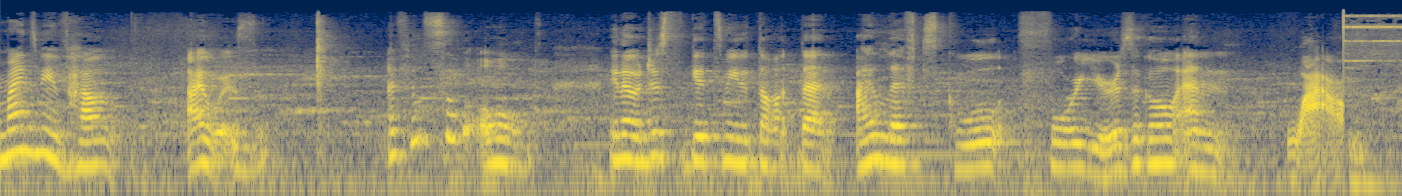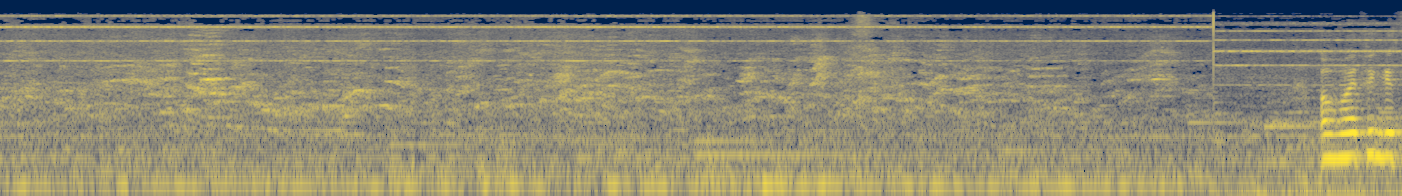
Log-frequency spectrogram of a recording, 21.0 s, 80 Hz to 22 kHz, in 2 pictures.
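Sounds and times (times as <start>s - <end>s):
muffled distant voices: 0.0s - 21.0s
fire alarm tones: 10.1s - 21.0s.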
